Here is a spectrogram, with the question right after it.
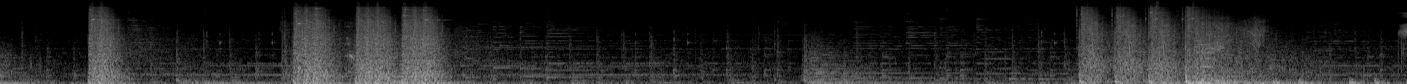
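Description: Enemy gunfire in a video game: several loud bursts of automatic fire in separate clusters, sharp rapid shots between quieter stretches of background game sound.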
